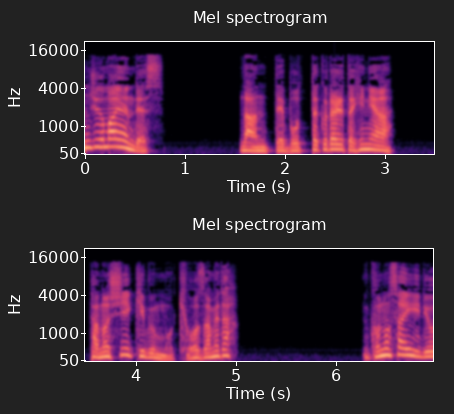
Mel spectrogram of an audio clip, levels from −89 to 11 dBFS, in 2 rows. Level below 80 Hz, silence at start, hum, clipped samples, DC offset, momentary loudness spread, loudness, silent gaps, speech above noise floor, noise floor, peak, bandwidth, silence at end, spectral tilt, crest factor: -52 dBFS; 0 s; none; under 0.1%; under 0.1%; 13 LU; -14 LUFS; none; 56 dB; -69 dBFS; 0 dBFS; 13.5 kHz; 0 s; -5.5 dB/octave; 14 dB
